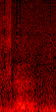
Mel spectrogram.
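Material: Nothing is struck.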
